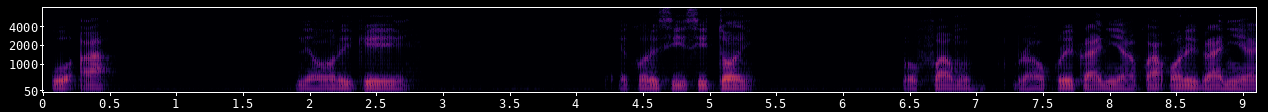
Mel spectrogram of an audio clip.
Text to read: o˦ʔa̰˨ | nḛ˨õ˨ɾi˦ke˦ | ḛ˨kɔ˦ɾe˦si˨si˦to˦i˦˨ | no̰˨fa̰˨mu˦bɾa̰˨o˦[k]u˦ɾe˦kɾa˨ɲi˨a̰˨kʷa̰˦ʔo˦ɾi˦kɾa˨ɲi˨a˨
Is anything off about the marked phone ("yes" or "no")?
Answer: no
